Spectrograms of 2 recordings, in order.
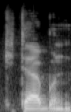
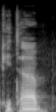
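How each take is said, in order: First: The word ends with its full case ending. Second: The word stops on its final consonant. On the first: The speaker calls it right. "read kitabun" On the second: The speaker calls it wrong. "don't say kitab"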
